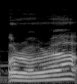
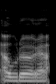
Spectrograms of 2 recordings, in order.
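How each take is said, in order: First: The name is said with an English pronunciation. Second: The name is said with a non-English pronunciation. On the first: The speaker calls it wrong. "in English you you pronounce it like Aurora" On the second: The speaker calls it right. "I'm gonna say Aurora"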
